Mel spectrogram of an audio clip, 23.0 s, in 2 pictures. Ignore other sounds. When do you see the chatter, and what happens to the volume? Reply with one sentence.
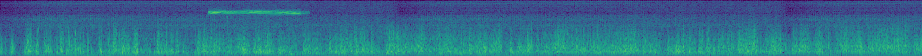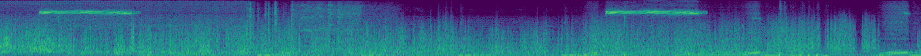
You can't hear the chatter here.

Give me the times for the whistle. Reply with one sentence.
The whistle can be heard from 2.6 to 3.9 s, from 12.0 to 13.3 s and from 19.1 to 20.4 s.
